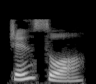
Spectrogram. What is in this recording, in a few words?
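"诊所", Mandarin Chinese; chinese-flashcards; hsk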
